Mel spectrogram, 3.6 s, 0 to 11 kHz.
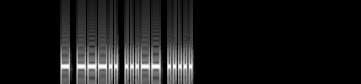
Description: Morse code, heard as a keyed tone, about 44 wpm, 700 Hz. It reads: T835
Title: Numbers - Contest Style - 4-Digit 45wpm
